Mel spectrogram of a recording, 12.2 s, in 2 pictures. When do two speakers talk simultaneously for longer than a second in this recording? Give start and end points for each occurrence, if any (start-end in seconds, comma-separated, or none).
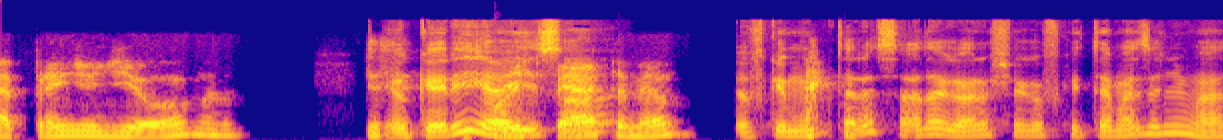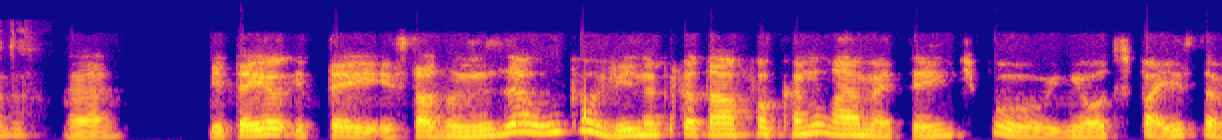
1.9-3.1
